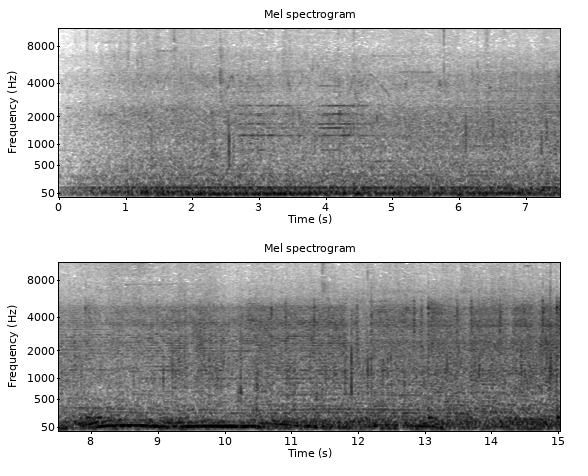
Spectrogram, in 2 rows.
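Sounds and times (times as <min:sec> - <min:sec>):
car engine hum: 0:00.0 - 0:15.0
road noise: 0:00.0 - 0:15.0.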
